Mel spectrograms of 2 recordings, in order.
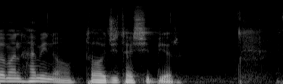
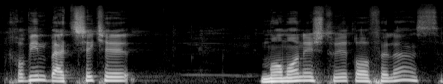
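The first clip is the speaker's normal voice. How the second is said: louder chanted lament over Karbala; mourning recitation; 2 semitones higher, 4 dB louder than usual. Acted. Preacher recounts the infant's death to weeping mourners, in a loud lament. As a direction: preach the martyrdom to move them to tears.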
